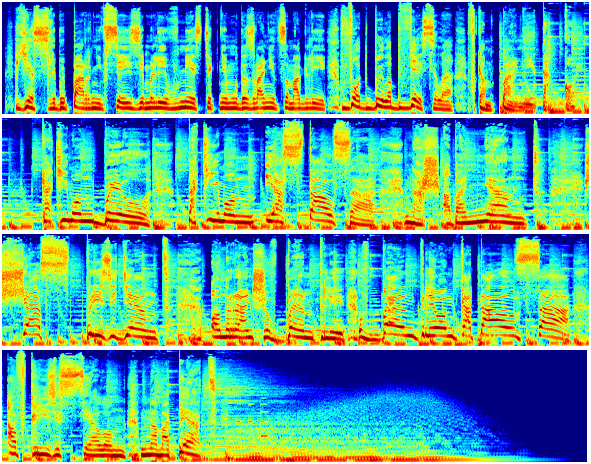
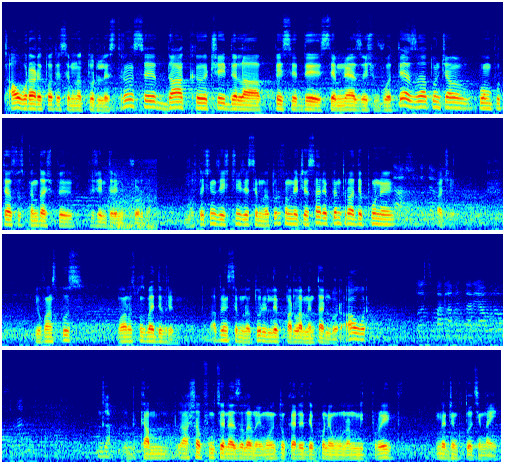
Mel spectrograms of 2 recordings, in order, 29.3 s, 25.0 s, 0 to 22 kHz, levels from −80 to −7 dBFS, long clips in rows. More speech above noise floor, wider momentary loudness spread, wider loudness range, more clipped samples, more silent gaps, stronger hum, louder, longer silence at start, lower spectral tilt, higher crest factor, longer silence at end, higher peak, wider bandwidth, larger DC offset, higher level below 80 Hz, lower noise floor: first, 57 dB vs 24 dB; second, 11 LU vs 21 LU; second, 5 LU vs 10 LU; neither; neither; neither; first, -11 LUFS vs -26 LUFS; about the same, 0.05 s vs 0.05 s; second, -4 dB/octave vs -6.5 dB/octave; second, 12 dB vs 18 dB; first, 1.3 s vs 0 s; first, 0 dBFS vs -8 dBFS; first, over 20 kHz vs 14.5 kHz; first, 0.3% vs under 0.1%; first, -24 dBFS vs -60 dBFS; first, -68 dBFS vs -49 dBFS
